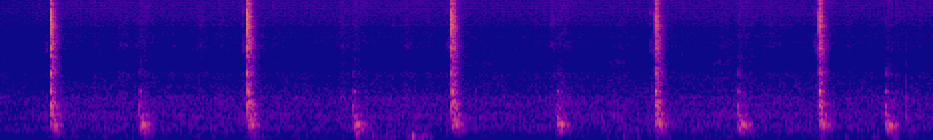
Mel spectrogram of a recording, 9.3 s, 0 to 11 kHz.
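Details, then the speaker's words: AC compressor clutch coil bench test, wire disconnected and jumped with 12 volts: sharp single clicks about once a second as the clutch pulls inward cleanly each time power is applied; normal coil. "And when you give it power, the clutch coil should activate and it should pull inward. You'll hear a clicking noise."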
